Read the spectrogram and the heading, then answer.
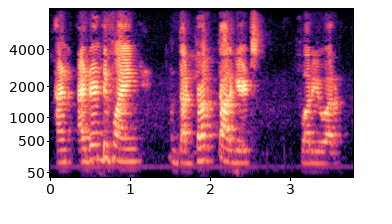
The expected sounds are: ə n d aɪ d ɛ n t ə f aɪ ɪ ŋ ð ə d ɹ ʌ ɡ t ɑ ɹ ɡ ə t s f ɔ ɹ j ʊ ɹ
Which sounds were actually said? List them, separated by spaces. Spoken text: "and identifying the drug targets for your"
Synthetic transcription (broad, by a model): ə n d aɪ d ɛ n t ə f aɪ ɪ ŋ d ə d ɹ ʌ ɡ t ɑ ɹ ɡ ə t s f ɔ ɹ j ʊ ɹ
